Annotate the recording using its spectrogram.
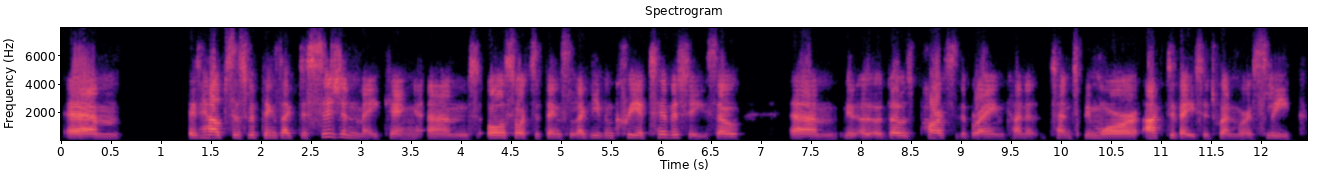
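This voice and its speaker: Low-voiced woman teaching, slightly muffled. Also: fairly even intonation, a little slow. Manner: chatty, thinking aloud, explanatory. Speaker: teacher presenting a health class. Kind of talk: informal lecture with slides. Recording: dull, lo-fi sound.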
